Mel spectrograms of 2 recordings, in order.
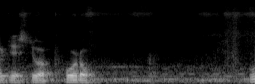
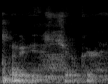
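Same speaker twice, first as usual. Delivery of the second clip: hushed whisper to viewers; 9 dB quieter than usual. Real, not acted. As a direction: whisper so the cat won't notice. Whispering while watching cat.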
